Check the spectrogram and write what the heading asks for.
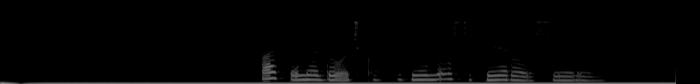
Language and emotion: Russian, sad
